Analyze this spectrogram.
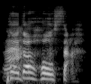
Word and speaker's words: Pegajosa: But it's Pegajosa.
